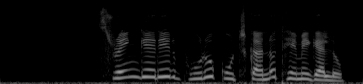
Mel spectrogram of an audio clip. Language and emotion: Bengali, neutral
